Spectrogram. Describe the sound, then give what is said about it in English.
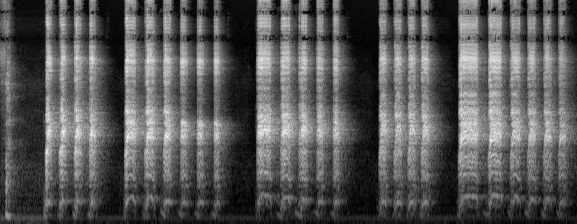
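Rapid, loud bursts of quacks blown on a cut-down duck call in a calling lesson demonstrating the quick burst, five quick strings of four to six sharp, raspy notes each, separated by short pauses, with a faint low hum beneath. “CUT-DOWN DUCK CALLING LESSON AND TECHNIQUES”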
